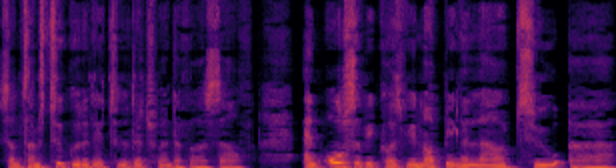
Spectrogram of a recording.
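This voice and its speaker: A woman's dark, mellow voice at a fairly low pitch, with a fairly quick pace and fairly even intonation. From Denmark. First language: Danish. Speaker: retreat facilitator. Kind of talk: conversational talk. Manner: halting, with many fillers.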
